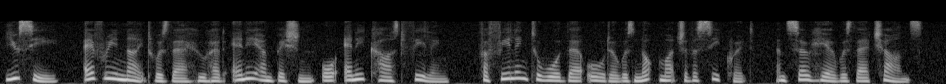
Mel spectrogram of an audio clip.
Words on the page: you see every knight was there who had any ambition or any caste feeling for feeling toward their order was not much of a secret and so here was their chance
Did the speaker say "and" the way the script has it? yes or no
yes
